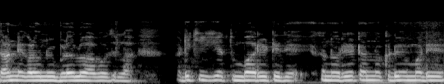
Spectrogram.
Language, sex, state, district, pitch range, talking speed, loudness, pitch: Kannada, male, Karnataka, Dharwad, 180-190 Hz, 150 wpm, -14 LUFS, 185 Hz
